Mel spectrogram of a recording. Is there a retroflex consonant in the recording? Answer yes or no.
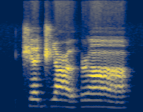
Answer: yes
